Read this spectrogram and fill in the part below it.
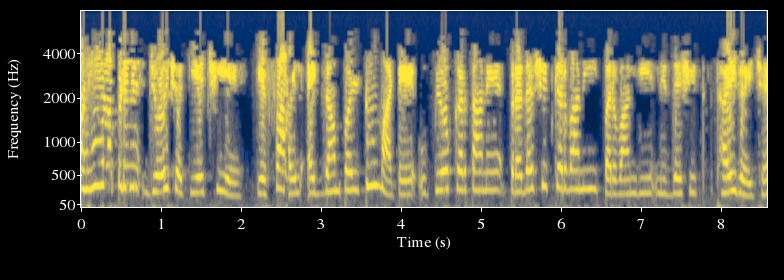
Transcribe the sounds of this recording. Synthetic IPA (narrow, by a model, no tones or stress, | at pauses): əɦĩapɳ̃ed͡ʒoiʃəkijet͡ʃʰiekefaileɡzãmpəlʈumaʈeʔupjoɡ̚kəɾt̪anepɾəd̪əɾʃit̪kəɾʋanipəɾʋãŋɡinɪɾd̪eʃit̪ʰːəiɡəit͡ʃʰe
